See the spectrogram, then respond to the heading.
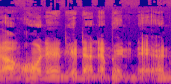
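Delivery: put-on impenetrable Cajun accent. Retelling a story, quoting a guy who bullies a boy, in an impenetrable cajun accent. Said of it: "sometimes impenetrable Cajun accent".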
